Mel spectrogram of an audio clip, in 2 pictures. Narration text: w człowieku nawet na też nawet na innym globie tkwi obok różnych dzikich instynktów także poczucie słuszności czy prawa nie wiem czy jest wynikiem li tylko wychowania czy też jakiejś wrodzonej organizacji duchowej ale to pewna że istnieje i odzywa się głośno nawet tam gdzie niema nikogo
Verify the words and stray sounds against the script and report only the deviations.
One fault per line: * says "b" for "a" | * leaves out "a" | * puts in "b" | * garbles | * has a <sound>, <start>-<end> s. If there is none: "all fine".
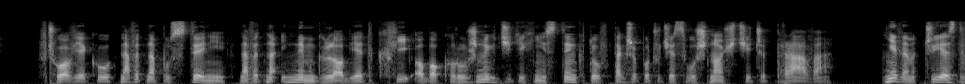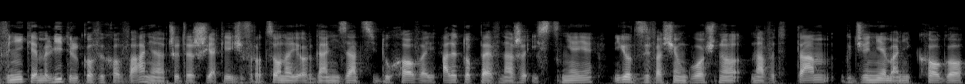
* says "pustyni" for "też"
